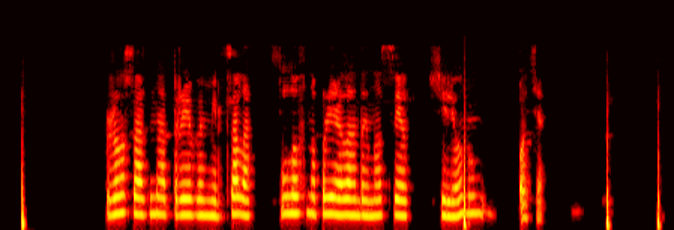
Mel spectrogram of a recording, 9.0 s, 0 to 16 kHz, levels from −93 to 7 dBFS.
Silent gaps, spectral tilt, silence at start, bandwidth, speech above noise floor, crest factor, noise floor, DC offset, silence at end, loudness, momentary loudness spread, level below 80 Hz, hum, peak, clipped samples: 0.46-1.40 s, 3.48-3.62 s, 5.52-5.71 s, 6.62-6.91 s, 7.27-7.61 s, 7.78-8.01 s, 8.19-8.74 s; -9 dB/octave; 0.3 s; 7.6 kHz; over 69 dB; 22 dB; under -90 dBFS; under 0.1%; 0.2 s; -22 LUFS; 14 LU; -42 dBFS; none; 0 dBFS; under 0.1%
